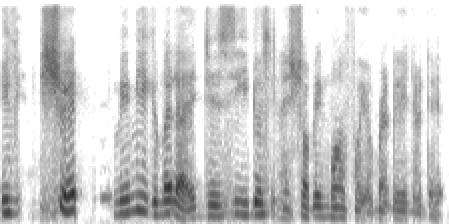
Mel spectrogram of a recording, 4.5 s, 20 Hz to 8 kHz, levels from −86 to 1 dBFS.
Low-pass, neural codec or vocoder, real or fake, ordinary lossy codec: 7.2 kHz; codec, 16 kHz, 2 kbps, FreqCodec, smaller model; fake; none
